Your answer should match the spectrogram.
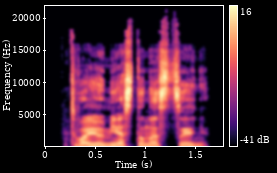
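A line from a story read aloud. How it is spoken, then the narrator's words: Laughing. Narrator (Russian): засмеялся Денис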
